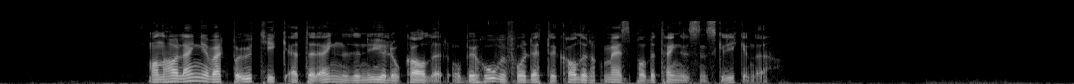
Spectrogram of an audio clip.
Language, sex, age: Norwegian, male, 38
